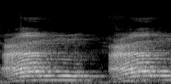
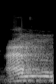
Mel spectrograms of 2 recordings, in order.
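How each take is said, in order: First: The vowel is stretched out before the n. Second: The vowel goes straight into the n, short. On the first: The speaker calls it wrong. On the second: The speaker calls it right.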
